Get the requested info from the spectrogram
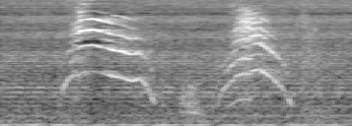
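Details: Newborn Ragdoll kittens raised in a central Kansas home cattery, mother cat nearby: two high, arched mews about a second apart, each rising and falling with bright overtones, set against a constant low electrical hum.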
